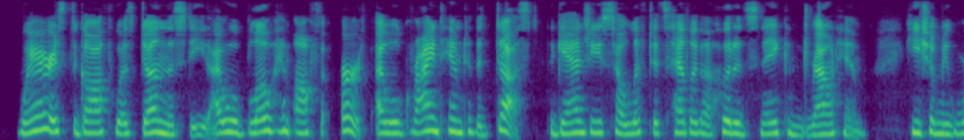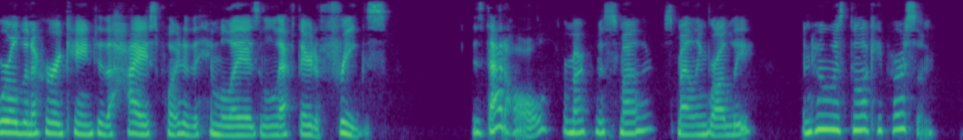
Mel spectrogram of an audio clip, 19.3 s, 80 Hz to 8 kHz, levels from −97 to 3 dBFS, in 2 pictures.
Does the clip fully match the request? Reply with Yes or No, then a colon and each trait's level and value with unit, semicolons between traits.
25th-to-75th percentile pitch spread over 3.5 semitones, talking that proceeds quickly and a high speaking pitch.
No: average, 2.9 semitones; fast, 215 wpm; high, 230 Hz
